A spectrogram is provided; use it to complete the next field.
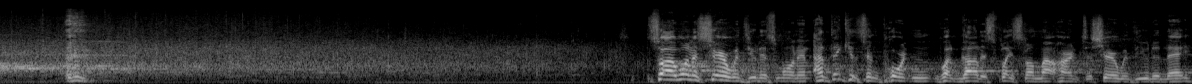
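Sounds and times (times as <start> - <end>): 
audience applause: 0.0 - 6.4
speech: 0.7 - 1.0, 6.5 - 11.9.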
